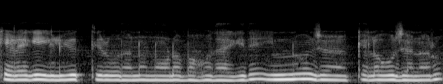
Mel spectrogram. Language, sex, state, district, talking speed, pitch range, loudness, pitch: Kannada, female, Karnataka, Shimoga, 80 wpm, 200-220 Hz, -14 LUFS, 205 Hz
